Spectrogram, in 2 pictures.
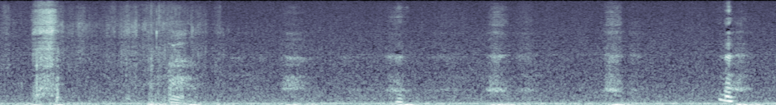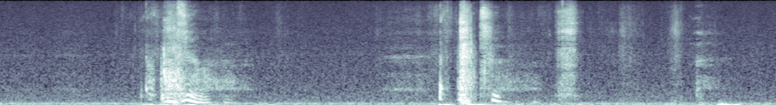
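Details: Several sharp, explosive sneezes between quieter breathy sniffs and snorts; person says they can't stop sneezing. Sneezing.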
